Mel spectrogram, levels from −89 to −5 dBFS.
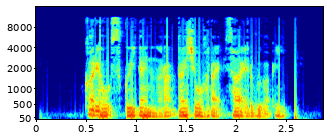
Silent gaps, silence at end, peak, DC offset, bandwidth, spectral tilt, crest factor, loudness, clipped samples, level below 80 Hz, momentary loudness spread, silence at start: none; 0.25 s; -6 dBFS; under 0.1%; 11.5 kHz; -5.5 dB/octave; 16 dB; -23 LUFS; under 0.1%; -38 dBFS; 7 LU; 0.5 s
